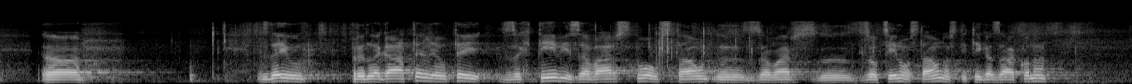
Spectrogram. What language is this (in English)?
Slovenian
